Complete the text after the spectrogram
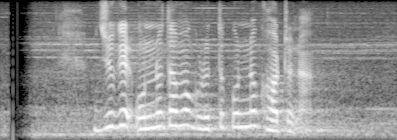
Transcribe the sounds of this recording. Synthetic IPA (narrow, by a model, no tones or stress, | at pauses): d͡ʑuɡeɾʔonːot̪ɔmoɡuɾut̪ːopuɾnoɡʱɔʈona̰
